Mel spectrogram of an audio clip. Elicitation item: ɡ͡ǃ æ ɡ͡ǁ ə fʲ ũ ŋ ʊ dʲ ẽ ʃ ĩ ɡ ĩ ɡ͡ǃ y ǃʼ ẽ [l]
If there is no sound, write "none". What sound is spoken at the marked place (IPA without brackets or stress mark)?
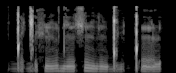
l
